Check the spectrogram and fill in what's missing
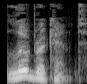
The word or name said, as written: lubricant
